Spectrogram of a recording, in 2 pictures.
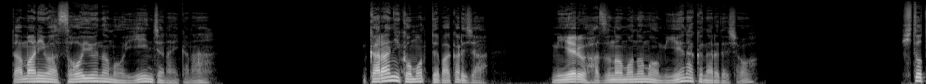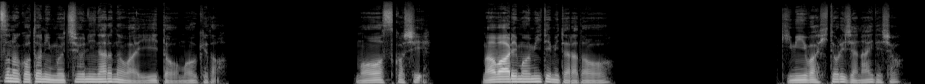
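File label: voice sample, young man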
